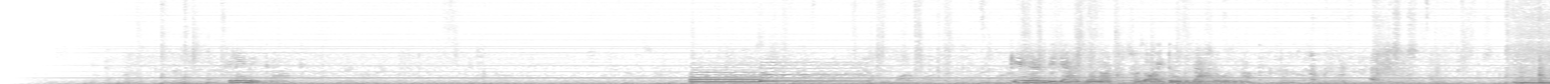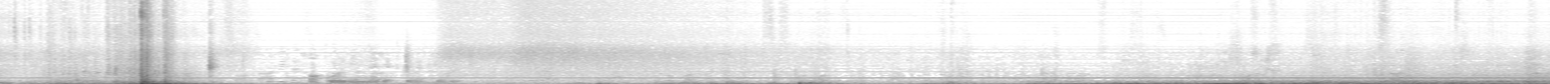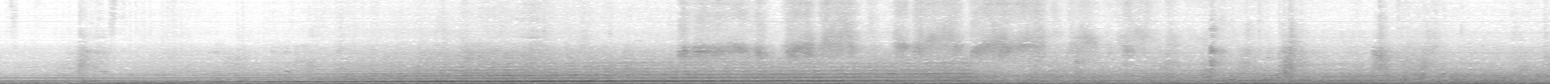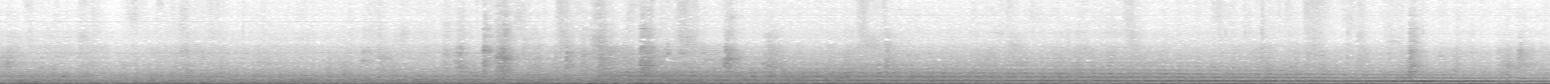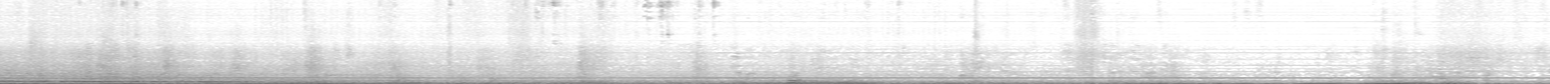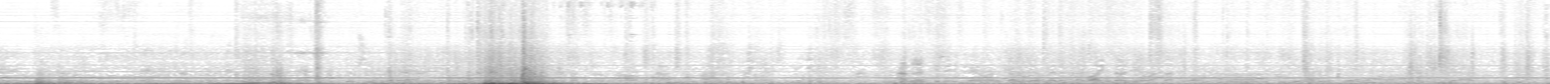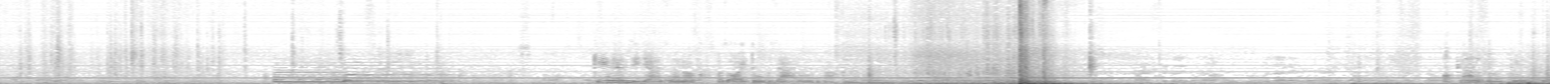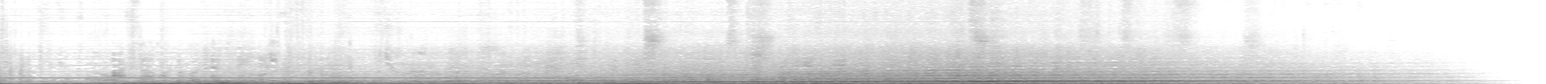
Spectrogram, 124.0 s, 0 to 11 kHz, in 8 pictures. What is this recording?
80 BI BUDAPEST Metro ride Nepliget to Centre 170120-202150
Recording of a two stations on a ride from Nepliget towards city centre in Budapest, Hungary.
Binaural recording made with Soundman and Zoom H2n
